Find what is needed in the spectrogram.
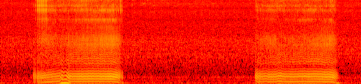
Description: My cat snores like a human . Loud at times too .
